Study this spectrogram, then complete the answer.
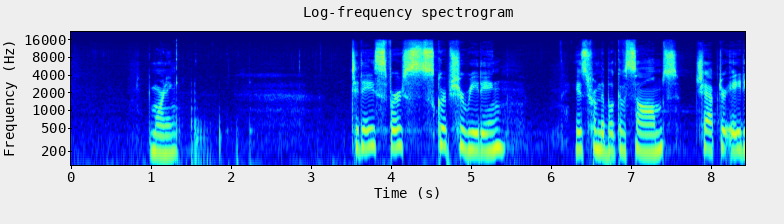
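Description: A woman reads aloud calmly through a microphone in an echoing room.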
